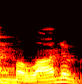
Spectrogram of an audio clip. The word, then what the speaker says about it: Milana: Is it Milana? – Yeah, Milana Weintraub.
